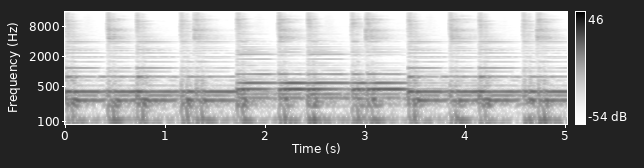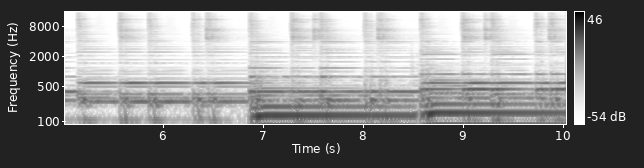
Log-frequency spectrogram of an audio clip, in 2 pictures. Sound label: cute adventure loop, ukulele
